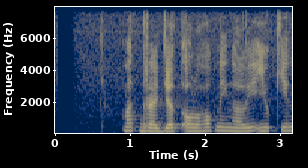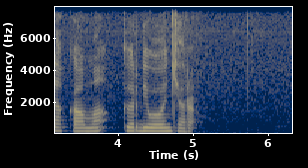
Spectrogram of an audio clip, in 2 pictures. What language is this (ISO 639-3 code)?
sun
